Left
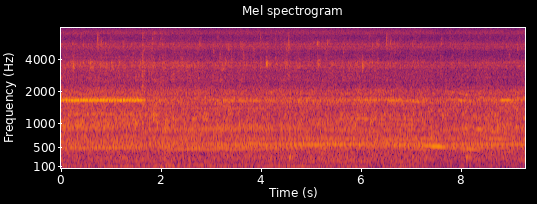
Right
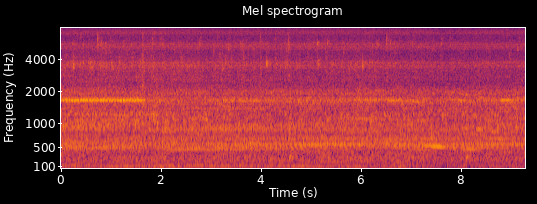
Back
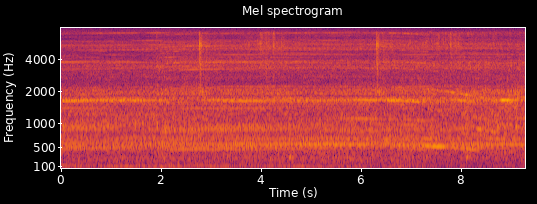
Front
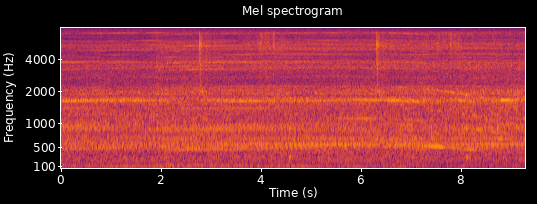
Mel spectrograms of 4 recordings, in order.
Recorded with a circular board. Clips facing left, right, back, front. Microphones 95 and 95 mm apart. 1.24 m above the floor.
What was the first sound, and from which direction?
Only background noise.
